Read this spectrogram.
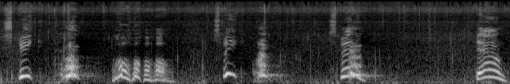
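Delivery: high, bright commands to the dog. Real, not acted. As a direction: snap out tricks in a high voice.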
